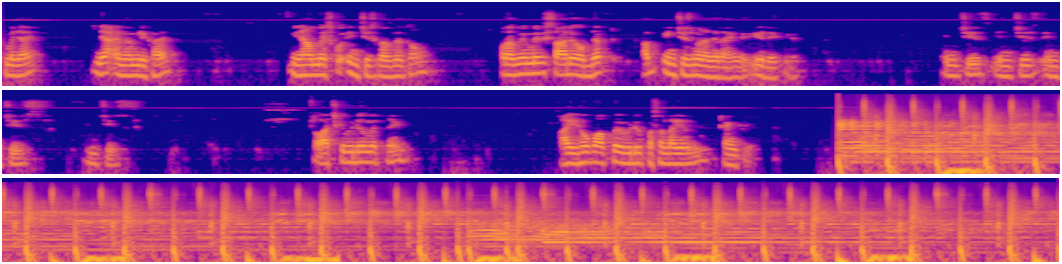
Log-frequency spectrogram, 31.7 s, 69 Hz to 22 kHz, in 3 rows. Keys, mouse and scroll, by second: 4.7 click, 9.1 click.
